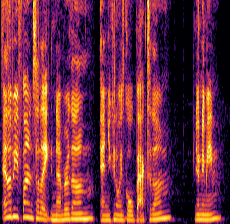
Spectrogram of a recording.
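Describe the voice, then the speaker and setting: The speech goes at a very fast pace. Music plays in the background. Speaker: tarot reader and ASMR channel host. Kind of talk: casual talk to camera, live tarot reading for chat. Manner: soft-spoken, gentle.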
